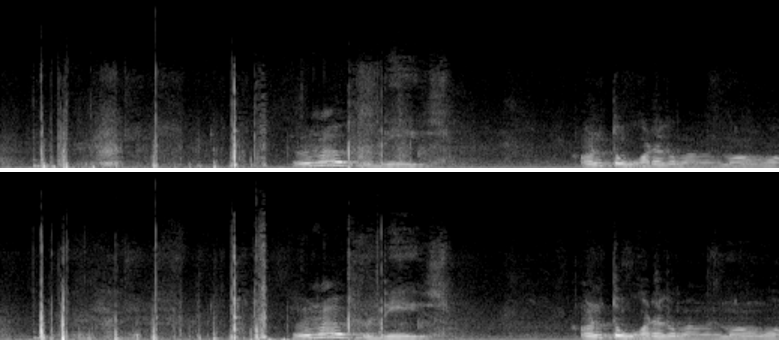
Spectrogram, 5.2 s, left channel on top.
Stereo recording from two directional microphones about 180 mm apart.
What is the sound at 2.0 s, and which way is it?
Speech, 20° right (ahead or behind).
